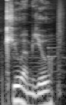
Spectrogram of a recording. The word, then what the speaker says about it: QEMU: The topic of this video is QEMU, but I believe that QMU is the most widely accepted pronunciation.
